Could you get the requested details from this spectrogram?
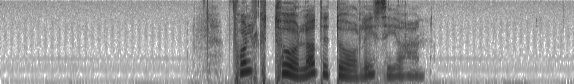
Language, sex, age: Norwegian, female, 48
